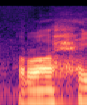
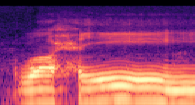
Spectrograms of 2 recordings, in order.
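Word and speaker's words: الرحيم: Mad Arid Lis sukun Bagaimana cara membacanya yaitu boleh dibaca panjang satu Alif dua Alif atau tiga Alif rahim rahim rahim nah seperti itu Jadi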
